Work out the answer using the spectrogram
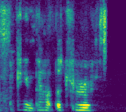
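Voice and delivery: very quiet mutter under the breath. Playing a character reacting to another character's words, muttered under the breath. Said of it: "under their breath, really quiet".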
